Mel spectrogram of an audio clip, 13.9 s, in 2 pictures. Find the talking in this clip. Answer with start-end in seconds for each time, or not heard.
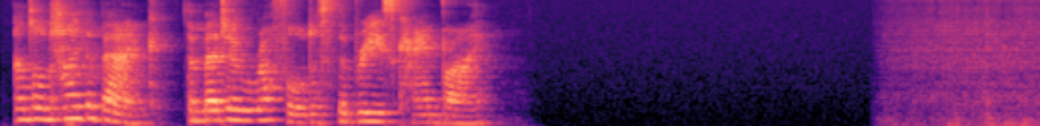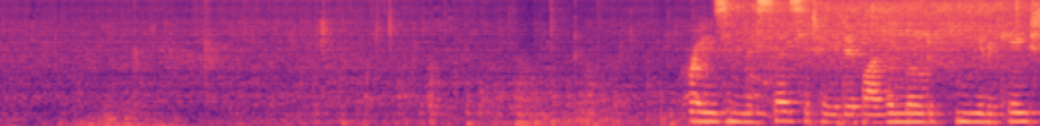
0.1-3.3, 11.5-13.8.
